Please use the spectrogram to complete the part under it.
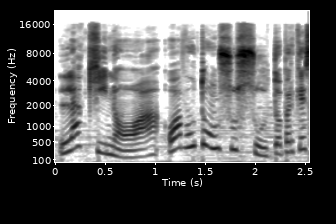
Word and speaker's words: quinoa: Ciao, diciamo subito che l'accento va sulla I. – Allora è quinoa. – Non sulla O come si è abituati in Italia.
